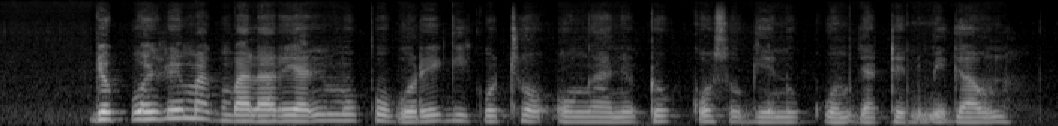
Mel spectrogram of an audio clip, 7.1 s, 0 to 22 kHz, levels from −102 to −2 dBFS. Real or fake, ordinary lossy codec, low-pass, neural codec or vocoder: fake; none; none; vocoder, 44.1 kHz, 128 mel bands, Pupu-Vocoder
